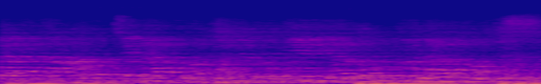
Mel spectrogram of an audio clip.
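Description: A choir singing an anthem with instrumental accompaniment, in steady sustained phrases.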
